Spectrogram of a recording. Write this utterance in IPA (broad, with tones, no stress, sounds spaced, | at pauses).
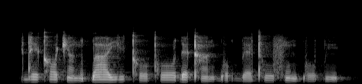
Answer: d e˦˨ kʰ ɔ˦ t͡ʃ ã˨ n ɡ͡b aː˦ j i˦ kʰ o˨ kʰ oː˦ ɗ ɛ˦ kʰ ã˨ ɡ͡b o˦ ɡ͡b ɛ˨ tʰ uː˦ f ũ˦˨ ɡ͡b oː˨ p ĩ˨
